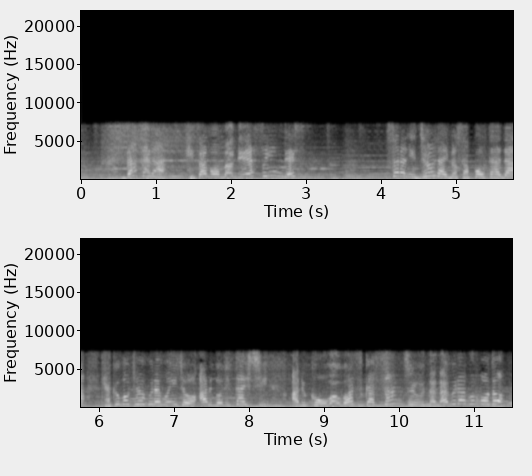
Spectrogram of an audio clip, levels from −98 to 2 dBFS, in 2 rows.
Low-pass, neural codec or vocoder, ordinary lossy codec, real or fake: 7.2 kHz; codec, 16 kHz in and 24 kHz out, 1 kbps, XY-Tokenizer; none; fake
